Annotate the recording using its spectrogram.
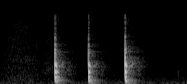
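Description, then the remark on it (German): Three evenly spaced knocks of a very soft golf ball with dots on it, taken from a display cabinet and held in the hand, against a tabletop. Fairly muted, each a short dull thud with a quick decay, no voices. “Ich klopfe den mal neben euch auf den Tisch.”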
